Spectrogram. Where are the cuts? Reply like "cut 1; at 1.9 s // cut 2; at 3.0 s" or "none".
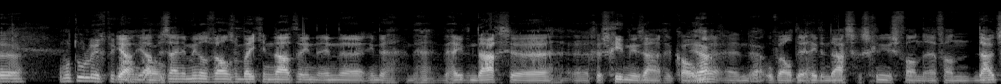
none

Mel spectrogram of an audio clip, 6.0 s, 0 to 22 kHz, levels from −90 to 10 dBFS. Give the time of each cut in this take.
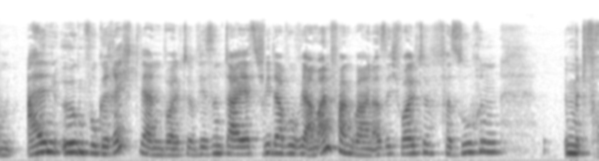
cut 1; at 2.6 s

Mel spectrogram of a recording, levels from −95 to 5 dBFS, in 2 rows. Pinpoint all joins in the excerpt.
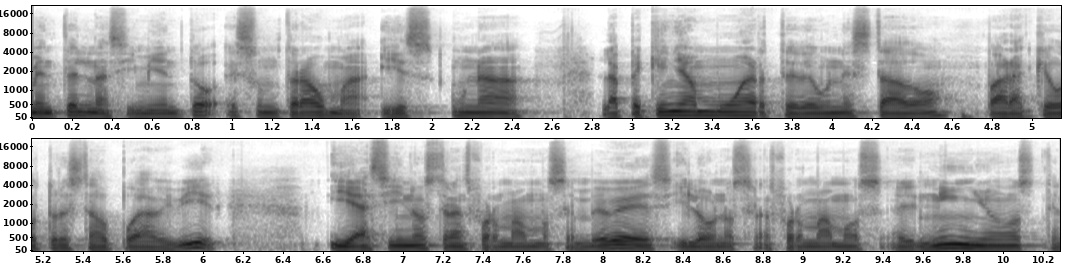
none

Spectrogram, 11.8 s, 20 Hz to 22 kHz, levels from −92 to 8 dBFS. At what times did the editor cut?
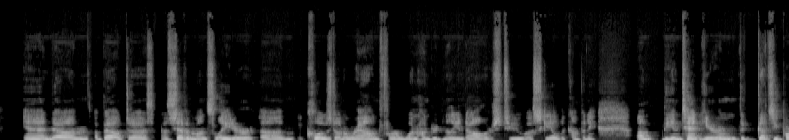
cut 1; at 4.5 s // cut 2; at 9.9 s

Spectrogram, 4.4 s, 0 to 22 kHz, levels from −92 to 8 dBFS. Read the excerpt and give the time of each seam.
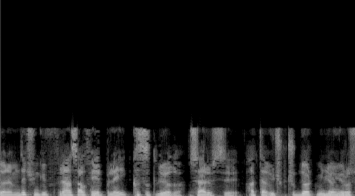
cut 1; at 2.4 s

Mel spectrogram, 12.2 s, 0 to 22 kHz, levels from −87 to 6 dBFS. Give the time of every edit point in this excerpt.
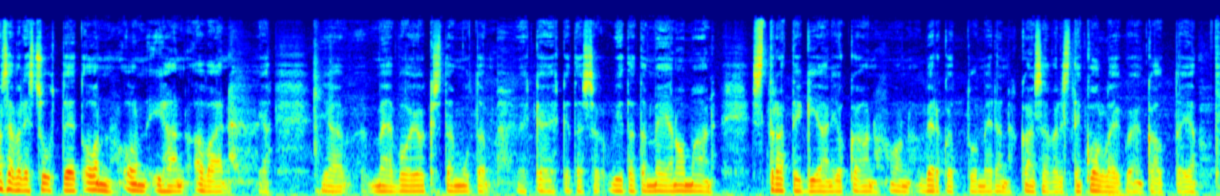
cut 1; at 2.6 s

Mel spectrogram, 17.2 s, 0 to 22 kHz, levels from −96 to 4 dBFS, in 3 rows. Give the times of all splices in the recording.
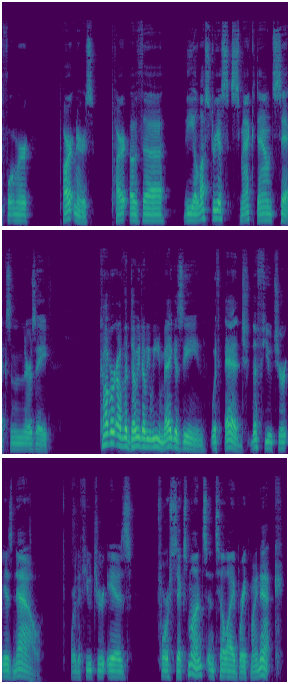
cut 1; at 2.2 s

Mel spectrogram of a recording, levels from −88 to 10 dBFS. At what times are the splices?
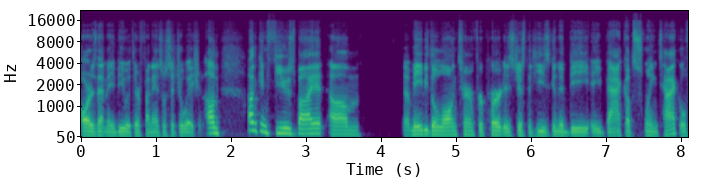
cut 1; at 4.4 s // cut 2; at 6.8 s

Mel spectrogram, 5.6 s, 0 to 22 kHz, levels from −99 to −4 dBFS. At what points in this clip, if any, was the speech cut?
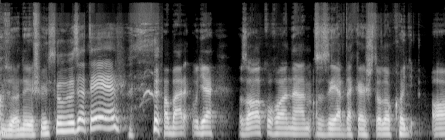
cut 1; at 2.0 s // cut 2; at 3.9 s

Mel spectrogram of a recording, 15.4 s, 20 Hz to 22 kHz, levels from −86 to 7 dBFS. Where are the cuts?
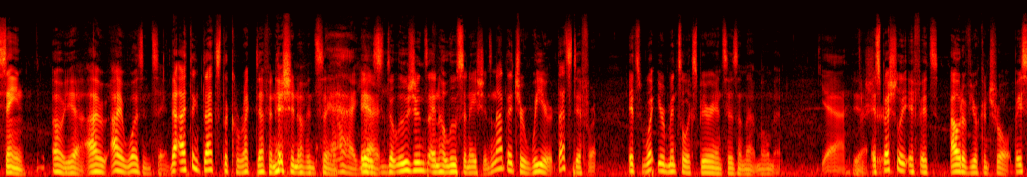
none

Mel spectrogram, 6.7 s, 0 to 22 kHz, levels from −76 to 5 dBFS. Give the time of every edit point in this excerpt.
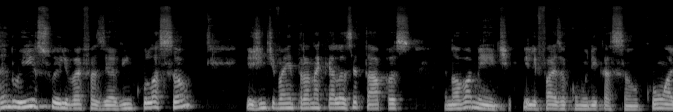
cut 1; at 5.1 s

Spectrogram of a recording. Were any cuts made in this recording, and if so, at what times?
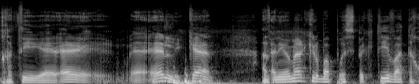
cut 1; at 2.7 s

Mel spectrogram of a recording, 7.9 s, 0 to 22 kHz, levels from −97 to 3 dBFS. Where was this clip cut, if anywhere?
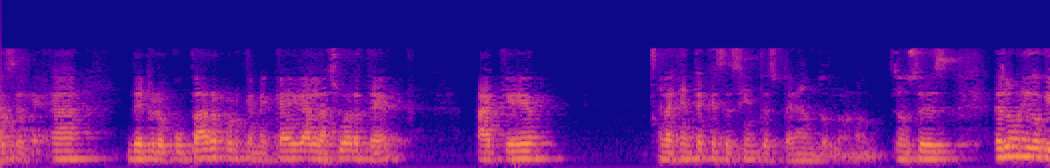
none

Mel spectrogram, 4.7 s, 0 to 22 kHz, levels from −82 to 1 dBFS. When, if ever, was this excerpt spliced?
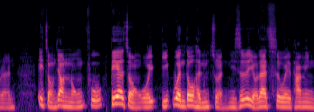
cut 1; at 1.6 s

